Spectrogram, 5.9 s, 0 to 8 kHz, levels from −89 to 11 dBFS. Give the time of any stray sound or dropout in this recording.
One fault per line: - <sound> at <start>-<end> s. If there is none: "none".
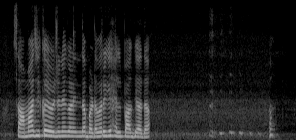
- laugh at 4.2-5.3 s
